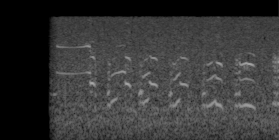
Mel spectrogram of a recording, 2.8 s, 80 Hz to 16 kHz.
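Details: Semipalmated Sandpipers chatter on a sandbar between Chebeague and Little Chebeague in August 2009: many short, husky chirps and rising notes overlapping in a steady stream, with a soft background hiss.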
